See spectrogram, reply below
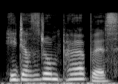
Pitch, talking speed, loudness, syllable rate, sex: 210 Hz, 250 wpm, -14 LUFS, 6.5 syllables/s, female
